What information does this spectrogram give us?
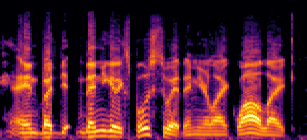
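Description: A man's voice: medium pitch, fairly quick, pushed and bright, no echo, faint music behind, poor audio. A young man from Canada, a guest in a casual chat, talking thoughtfully with plenty of fillers. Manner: thoughtful, rambling, many fillers.

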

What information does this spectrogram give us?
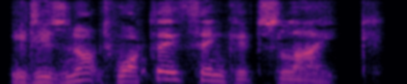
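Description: A man's voice: mid-range voice, very animated, normal speed, slightly rough, no echo, clean studio sound, pitched above the performer's own voice. A man voicing the Reaper, a sad immortal lord of the dead, declaiming mournfully in a dramatic podcast story. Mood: grave.

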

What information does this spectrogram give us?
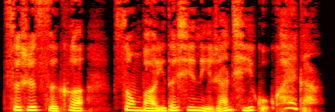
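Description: A woman's voice: mid-range voice, normal speed, slightly rough, dry recording, clean studio sound. A woman narrating a dramatic audiobook story from a script.

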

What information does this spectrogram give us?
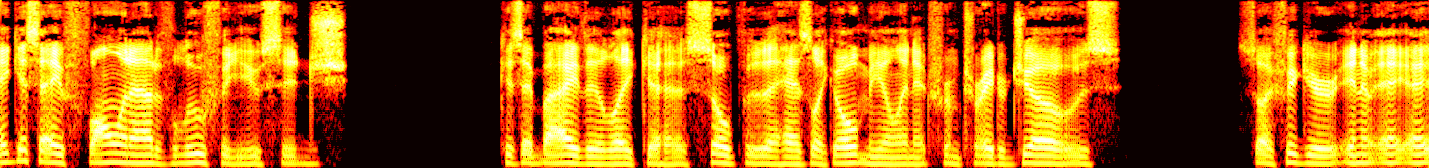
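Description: A man hosting a podcast alone, rambling through whimsical banter in a halting, stammering, meandering way with a gravelly voice. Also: mid-range voice, no echo, studio quality. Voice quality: gravelly, creaky. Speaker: podcast host. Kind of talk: rambling solo banter monologue.

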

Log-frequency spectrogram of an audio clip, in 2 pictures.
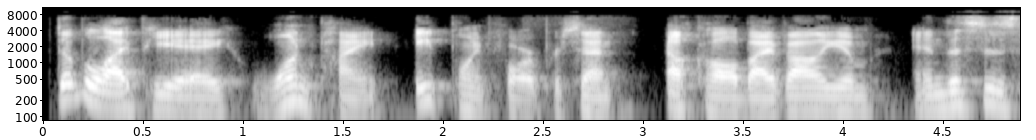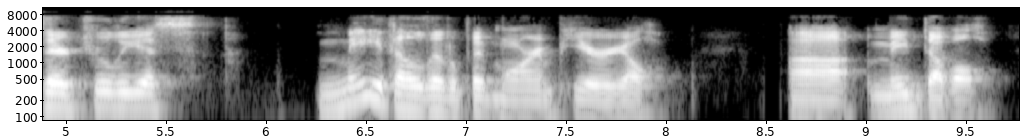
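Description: Male co-host, expressive swings in pitch, relaxed conversation, dull-sounding recording. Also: moderate pace. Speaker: podcast co-host. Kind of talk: casual chat about craft beer.

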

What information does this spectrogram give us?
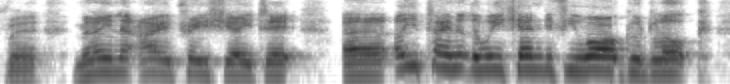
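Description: High-voiced host going hoarse. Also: male voice, normal speed, darkish tone, no echo. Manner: laughing, rambling, repeats himself. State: losing his voice. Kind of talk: casual live-stream chat.

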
